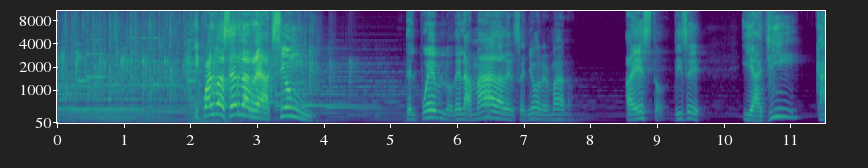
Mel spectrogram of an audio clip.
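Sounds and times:
audience applauding: 0.0s - 5.0s
speech: 2.0s - 3.9s, 5.2s - 7.8s, 8.5s - 9.7s, 10.3s - 11.5s.

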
